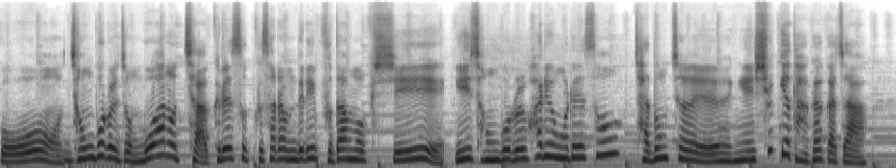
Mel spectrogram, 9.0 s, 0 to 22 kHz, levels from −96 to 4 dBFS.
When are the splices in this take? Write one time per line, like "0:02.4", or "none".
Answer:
0:04.4
0:06.3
